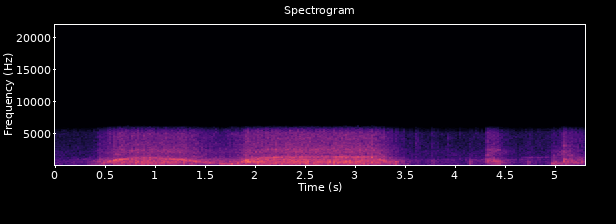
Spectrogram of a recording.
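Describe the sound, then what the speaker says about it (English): A sewing machine runs in two quick stitching bursts through fabric for a scrunchy ponytail holder, a close whirring hum, followed by a few short clicks and handling sounds. "Go to your sewing machine and sew that one side, like this."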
